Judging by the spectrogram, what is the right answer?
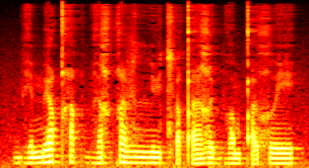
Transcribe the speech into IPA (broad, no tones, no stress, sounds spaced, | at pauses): bʱ e m ø qʰ i q bʱ ə χ q i v lː y t͡sʼ u qʼ e ʁ y bʱ ɔ m qʼ œ χʷ e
